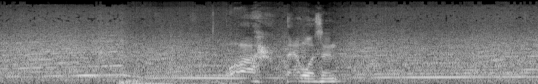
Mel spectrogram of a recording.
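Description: Race car engine in the Grand Prix Legends game during the 1966 Italian Grand Prix, a steady drone that rises through a shift then revs with skidding, while someone talks over it.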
